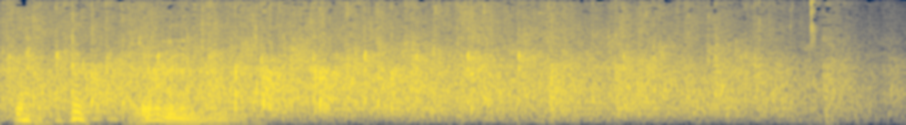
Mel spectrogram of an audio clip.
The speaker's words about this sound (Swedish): Bra, applåder. Bra, tack.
